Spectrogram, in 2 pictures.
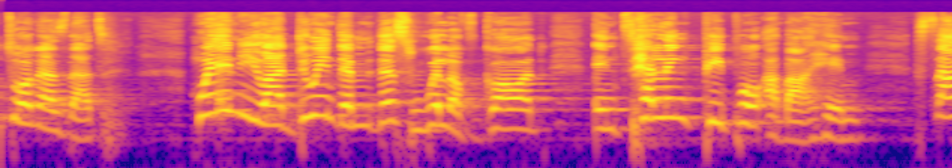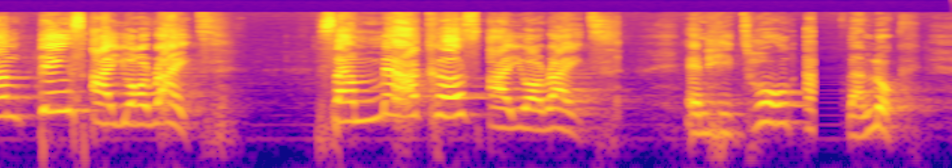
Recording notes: Preached at First Love Church, Ayeduase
